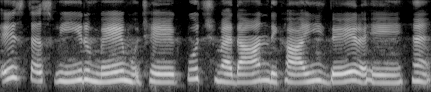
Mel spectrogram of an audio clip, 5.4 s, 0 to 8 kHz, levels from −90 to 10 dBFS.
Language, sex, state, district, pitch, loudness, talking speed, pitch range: Hindi, female, Madhya Pradesh, Katni, 245 Hz, -15 LUFS, 110 wpm, 225-265 Hz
